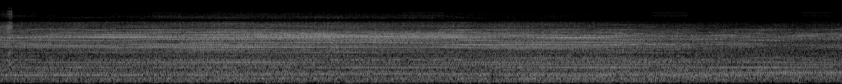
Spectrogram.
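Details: Trane XR80 gas furnace, about 15 years old, still working but making a loud metallic whirring, buzzing hum concentrated in the upper range; owner suspects blower motor or capacitor, cause unknown.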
